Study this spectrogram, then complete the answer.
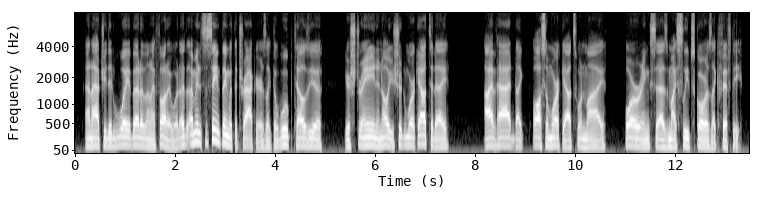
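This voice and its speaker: In a Long Island accent, the speaker goes at a moderate pace with ordinary pitch variation, recorded with dry, close sound and no echo. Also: man, medium pitch for a man. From Long Island, New York. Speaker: gym owner and podcast co-host. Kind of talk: casual chat.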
